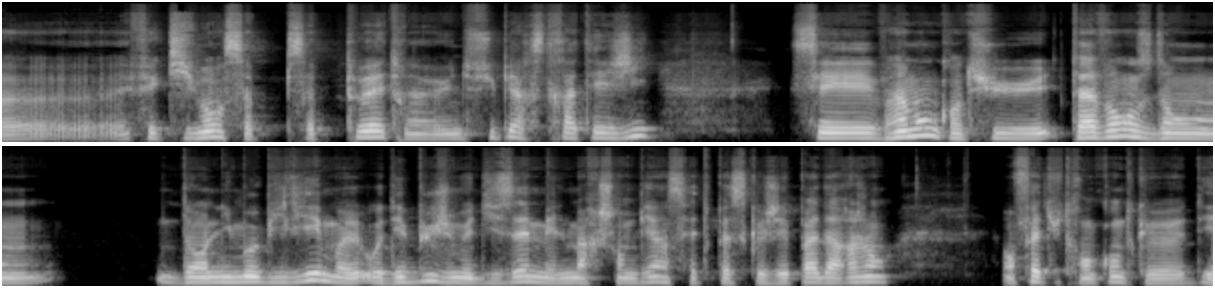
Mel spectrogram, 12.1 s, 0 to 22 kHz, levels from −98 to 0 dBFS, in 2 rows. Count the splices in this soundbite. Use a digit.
2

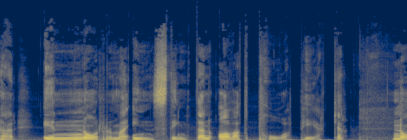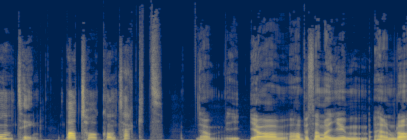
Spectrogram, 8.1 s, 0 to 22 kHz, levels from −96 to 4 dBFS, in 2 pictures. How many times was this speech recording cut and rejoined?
1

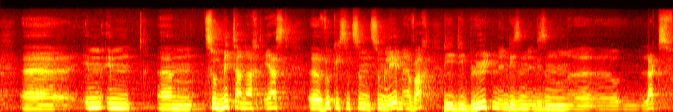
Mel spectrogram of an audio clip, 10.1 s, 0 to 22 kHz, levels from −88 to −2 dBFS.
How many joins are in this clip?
1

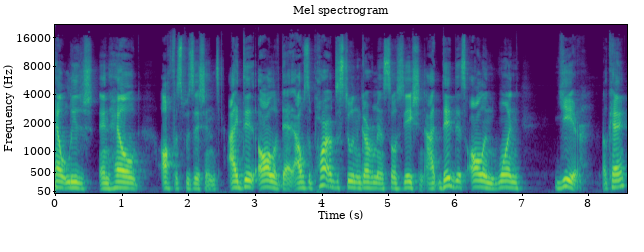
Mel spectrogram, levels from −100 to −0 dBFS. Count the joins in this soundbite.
1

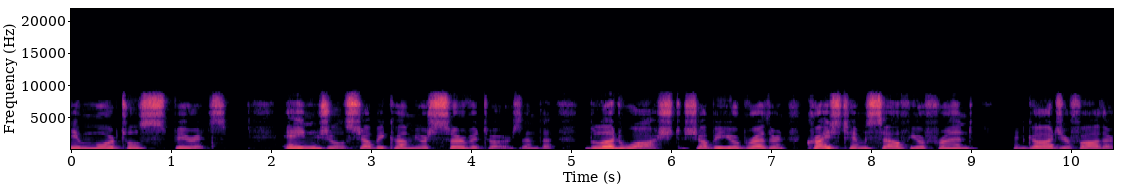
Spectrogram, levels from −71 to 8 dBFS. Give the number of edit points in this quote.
0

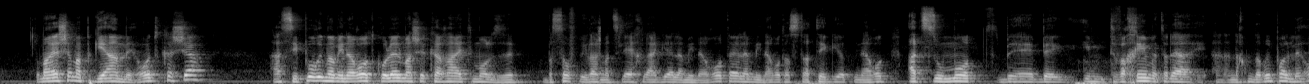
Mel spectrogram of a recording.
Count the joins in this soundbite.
2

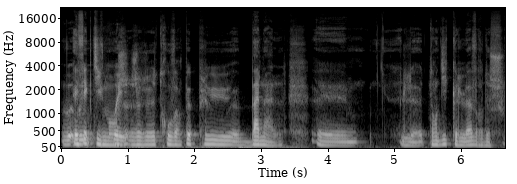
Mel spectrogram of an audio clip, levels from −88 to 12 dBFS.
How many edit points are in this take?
0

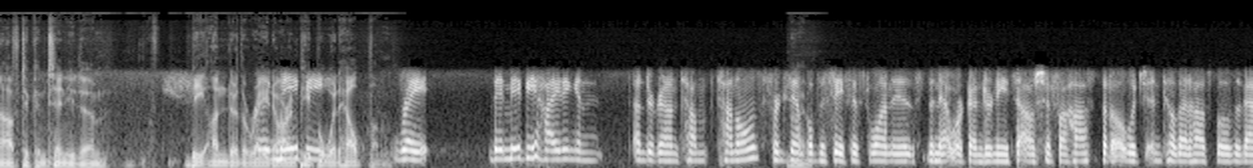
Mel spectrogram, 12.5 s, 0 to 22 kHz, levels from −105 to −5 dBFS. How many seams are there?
0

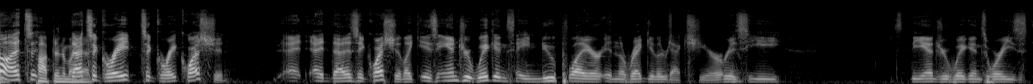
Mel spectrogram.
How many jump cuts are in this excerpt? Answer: 8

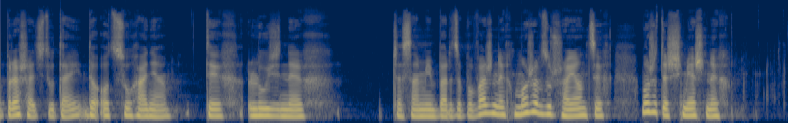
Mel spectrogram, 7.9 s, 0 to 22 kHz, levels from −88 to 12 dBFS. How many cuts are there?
0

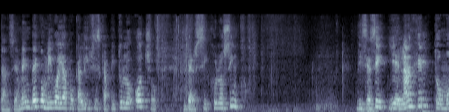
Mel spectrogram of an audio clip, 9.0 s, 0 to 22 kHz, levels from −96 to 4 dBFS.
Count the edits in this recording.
0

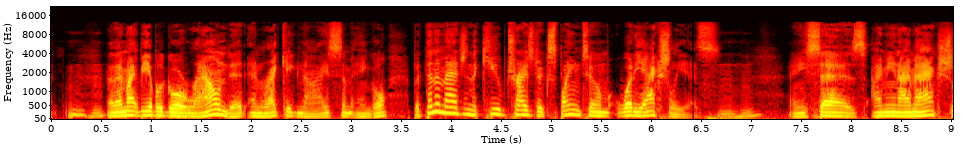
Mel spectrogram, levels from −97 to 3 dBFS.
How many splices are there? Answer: 0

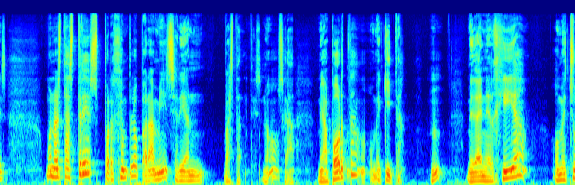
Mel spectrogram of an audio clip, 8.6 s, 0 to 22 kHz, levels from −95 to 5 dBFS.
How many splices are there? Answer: 0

